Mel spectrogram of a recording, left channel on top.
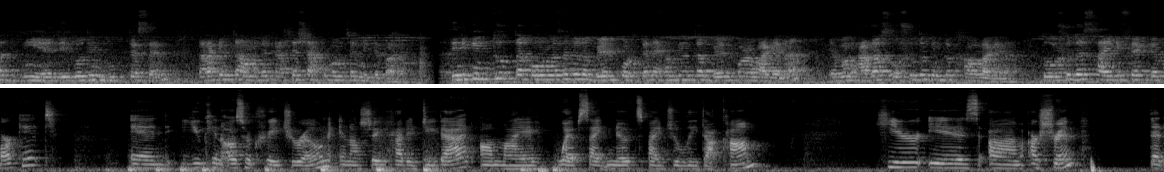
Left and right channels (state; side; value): different; both; correlation -0.01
